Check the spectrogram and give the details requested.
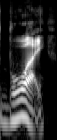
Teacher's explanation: almost as if there's a w after the B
